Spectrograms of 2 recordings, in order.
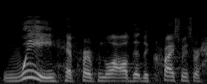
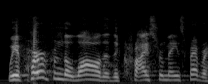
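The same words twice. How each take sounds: First: The word 'we' is said with strong stress. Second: The word 'we' gets no special stress.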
